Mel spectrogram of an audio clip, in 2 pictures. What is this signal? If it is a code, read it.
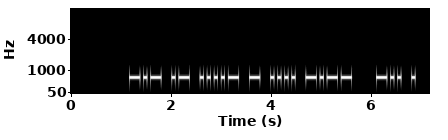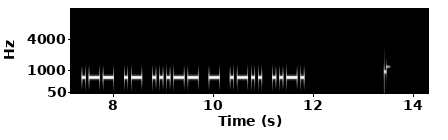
Morse code, heard as a keyed tone, about 17 wpm, 700 Hz. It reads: KA4THY DE WA3TLF
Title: USA Callsign DE Callsign 17wpm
